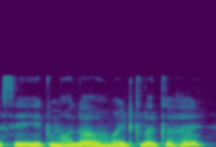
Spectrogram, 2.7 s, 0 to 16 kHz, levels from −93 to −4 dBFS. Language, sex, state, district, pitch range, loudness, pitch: Hindi, female, Jharkhand, Ranchi, 235-250 Hz, -10 LUFS, 240 Hz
